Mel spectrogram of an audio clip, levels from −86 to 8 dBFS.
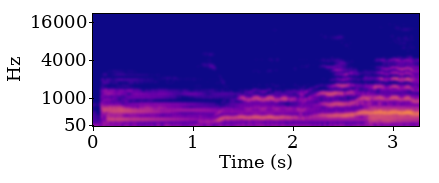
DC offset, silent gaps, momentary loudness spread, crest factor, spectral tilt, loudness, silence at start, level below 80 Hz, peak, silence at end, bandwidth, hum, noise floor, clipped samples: under 0.1%; none; 22 LU; 16 dB; -6.5 dB/octave; -31 LUFS; 0.05 s; -62 dBFS; -14 dBFS; 0 s; 4.3 kHz; none; -52 dBFS; under 0.1%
